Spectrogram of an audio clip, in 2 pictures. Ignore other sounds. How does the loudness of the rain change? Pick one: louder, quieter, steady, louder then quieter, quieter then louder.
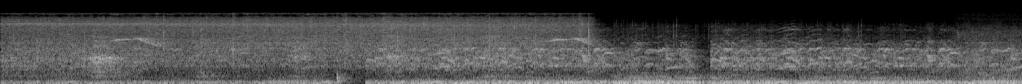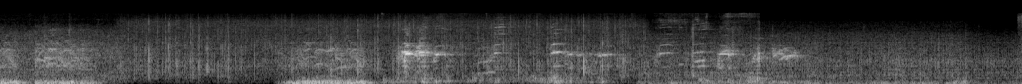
quieter.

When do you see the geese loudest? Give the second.
14 s.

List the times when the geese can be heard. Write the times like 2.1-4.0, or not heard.
0.0-11.2, 13.0-18.2.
